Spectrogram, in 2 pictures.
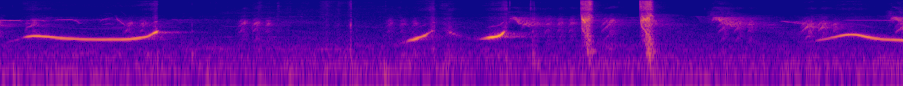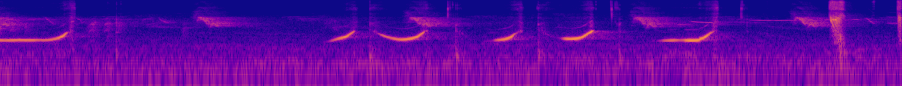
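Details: Alexandrine parakeet on an orange tree giving loud, clear whistled notes that dip and swoop upward, some long and slurred, others short and quick, mixed with higher thin chirps and a few sharp clicks.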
